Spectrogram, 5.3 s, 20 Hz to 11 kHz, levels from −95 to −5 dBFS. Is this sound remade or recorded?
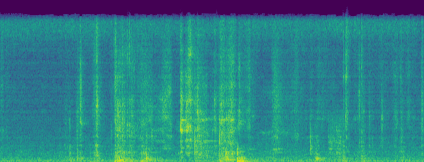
remade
